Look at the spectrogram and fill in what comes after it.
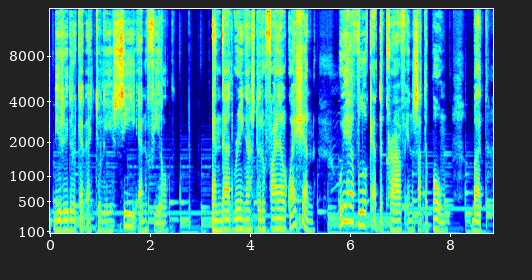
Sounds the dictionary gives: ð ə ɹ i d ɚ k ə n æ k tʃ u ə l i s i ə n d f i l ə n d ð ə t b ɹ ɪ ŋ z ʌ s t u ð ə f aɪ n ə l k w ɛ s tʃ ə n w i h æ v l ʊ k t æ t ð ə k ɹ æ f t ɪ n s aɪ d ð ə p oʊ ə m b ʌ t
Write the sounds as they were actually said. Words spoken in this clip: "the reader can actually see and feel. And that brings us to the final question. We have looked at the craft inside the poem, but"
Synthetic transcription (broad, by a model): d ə ɹ i d ɚ k ə n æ k tʃ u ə l i s i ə n f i l ə n d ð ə t b ɹ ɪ ŋ ʌ s t u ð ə f aɪ n ə l k w ɛ s tʃ ə n w i h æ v l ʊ k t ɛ t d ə k ɹ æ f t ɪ n s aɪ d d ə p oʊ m b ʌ t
